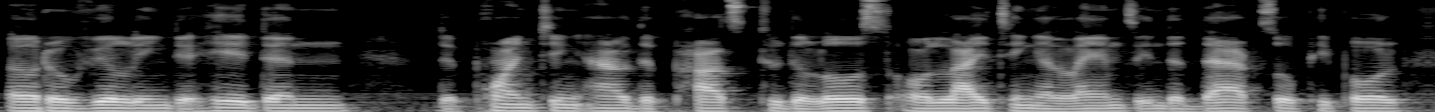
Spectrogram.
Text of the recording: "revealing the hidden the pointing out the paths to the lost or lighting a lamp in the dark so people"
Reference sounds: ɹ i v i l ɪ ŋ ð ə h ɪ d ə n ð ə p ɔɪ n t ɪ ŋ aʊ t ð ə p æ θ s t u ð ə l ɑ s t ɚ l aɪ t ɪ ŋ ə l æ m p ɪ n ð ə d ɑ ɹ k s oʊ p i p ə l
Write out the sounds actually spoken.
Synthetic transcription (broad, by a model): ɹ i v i l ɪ ŋ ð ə h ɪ d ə n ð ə p ɔɪ n t ɪ ŋ aʊ t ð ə p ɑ t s t u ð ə l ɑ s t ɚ l aɪ t ɪ ŋ ə l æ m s ɪ n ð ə d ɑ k s oʊ p i p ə l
